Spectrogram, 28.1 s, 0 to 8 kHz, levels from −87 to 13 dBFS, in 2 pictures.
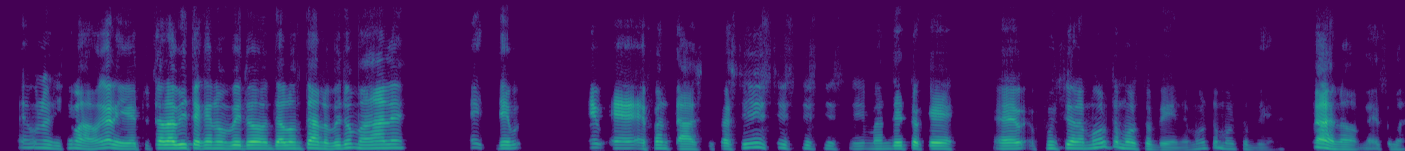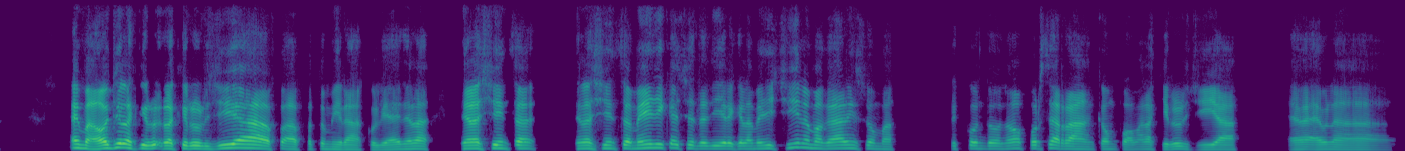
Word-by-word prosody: E - - -19
uno 200 -2 -10
dice: 150 -5 -14
"Mah, 175 -7 -5
magari 175 +2 -2
è 145 -1 -5
tutta 165 +3 -2
la 180 0 +6
vita 185 0 +2
che 170 +1 -1
non 170 -1 -4
vedo 170 0 +1
da 160 0 -1
lontano 165 0 -1
vedo 165 +7 -5
male, 185 +2 -3 0.6
e 205 -3 -18
dev" 170 +3 -6 0.7
è 205 -1 -7
è 175 -1 -2
fantastico. 135 -5 -7
Sì, 215 +2 -8
sì, 190 -3 -14
sì, 170 -3 -14
sì, 155 -2 -17
sì, 145 +1 -19
m'han 145 0 -14
detto 160 0 -3
che, 150 -3 -2 0.3
ehm, 155 +1 -5
funziona 170 0 -4
molto, 200 +8 -8
molto 155 -7 -7
bene, 100 -2 -15
molto, 155 +9 -18
molto 135 -7 -18
bene. 95 -4 -31 0.4
Ma - - +3
no, 120 -3 -10
beh 70 +2 -20
insomma, 70 - -21 0.7
eh 195 - +6
ma 160 -6 +7
oggi 180 +4 +8
la 205 -3 +10
chirur 170 +1 +3
la 155 -1 +7
chirurgia 165 +4 +6
ha 145 - +5
fa - - 0
ha 125 - -1
fatto 135 +1 -8
miracoli 115 -2 -3
eh, 120 +2 0
nella 140 0 0 0.3
nella 160 +1 +7
scienza 170 -1 +2 0.4
nella 160 +1 +1
scienza 165 +2 0
medica, 190 +3 +3
c'è 175 -1 -4
da 155 0 0
dire 150 0 0
che 150 - -1
la 145 0 -2
medicina 185 +7 -3
magari, 170 0 +1
insomma 145 -5 -7 0.5
secondo 150 0 -5
no, 155 +3 -4
forse 170 +2 -3
arranca 135 -5 +1
un 130 -1 -8
po', 115 - -6
ma 125 - -11
la 130 -3 -6
chirurgia 120 -3 -3 0.5
è 115 - -16
è 120 0 -3
una 115 -4 -8
155 Hz, 170 wpm, -23 LUFS, 135-175 Hz, 0.7 s, la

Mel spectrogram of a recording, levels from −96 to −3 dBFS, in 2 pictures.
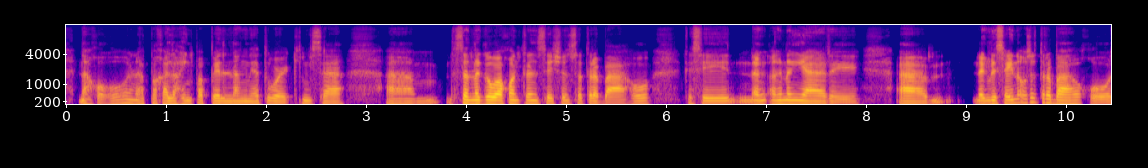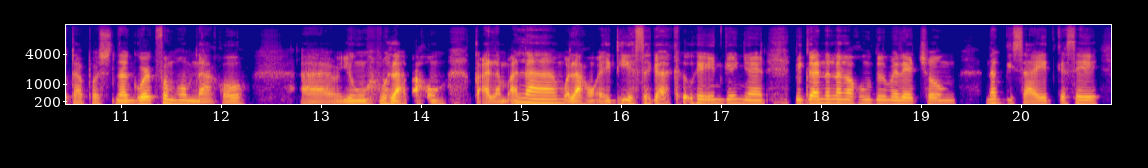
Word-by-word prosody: Naku, 130 +8 -4
napakalaking 125 -1 -2
papel 125 -1 0
ng 120 0 -1
networking 120 0 -2
sa, 115 -2 -2 0.4
um, 115 +8 -5
sa 155 - +3
nagawa 145 -2 +8
kong 145 0 +2
transisyon 135 -1 -2
sa 130 - -5
trabaho. 115 +1 +1 0.3
Kasi, 125 -1 -2
nang 130 +1 -1
ang 135 0 +1
nangyari, 115 -5 +2 0.3
um, 115 - +2 0.3
nag-resign 140 +3 +3
ako 170 - -2
sa - - -24
trabaho 140 -6 +4
ko, 125 - -4
tapos 120 +2 -6
nag-work 130 +3 +4
from 155 -4 +1
home 130 -2 -1
na 110 -2 -1
ako. 125 +3 -3 0.5
Ah, 110 0 -3
yung 125 0 0
wala 130 -1 +4
pa - - +2
akong 125 -1 -4 0.3
kaalam-alam. 155 +8 +2
Wala - - +5
akong 120 -1 -4
idea 125 +4 -2
sa 105 - -5
gagawin, 150 - -1
ganyan. 150 -3 -2 0.3
Bigla 150 +1 +5
na 160 0 -1
lang 155 -1 +2
akong 150 0 -4
dumeretsong 135 -3 -1 0.3
nag-decide. 135 -5 -2
Kasi, 140 0 -1
130 Hz, 140 wpm, -23 LUFS, 120-145 Hz, 0.5 s, nagawa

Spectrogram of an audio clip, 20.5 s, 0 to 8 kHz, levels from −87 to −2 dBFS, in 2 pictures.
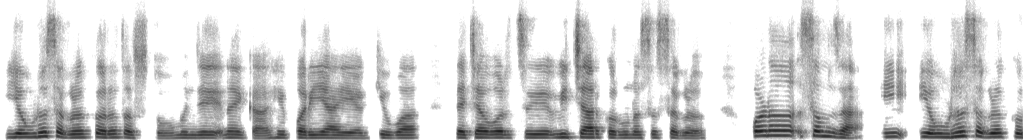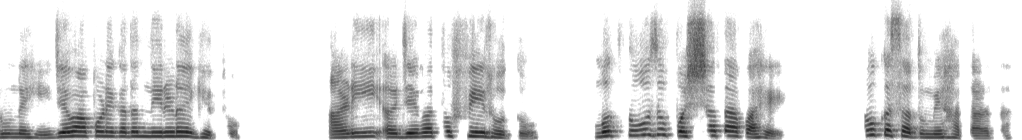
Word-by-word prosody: एवढं 200 +3 +3
सगळं 185 -6 +1
करत 185 -1 +1
असतो 160 -5 -5
म्हणजे 160 0 -2
नाही 170 -1 -2
का 135 - -4
हे 170 - -3
पर्याय 160 -3 0 0.2
किंवा 160 -2 -1 0.4
त्याच्यावरचे 175 0 +1
विचार 185 0 +2
करून 165 -1 -2
असं 165 +1 -6
सगळं 145 -5 -3 0.5
पण 270 +1 +5 0.4
समजा, 235 - +2 0.3
की 215 +1 -4 0.2
एवढं 200 +3 +3
सगळं 210 -5 +3
करूनही 190 -4 -2
जेव्हा 240 +3 +6
आपण 250 0 +1
एखादा 240 0 0
निर्णय 240 0 +3
घेतो 180 -6 -8 1.0
आणि 220 +5 -1
अ, 205 - +2
जेव्हा 210 +3 +4
तो 260 - +1 0.2
फेल 235 -3 +4
होतो, 160 -5 -5 0.7
मग 260 +2 +5
तो 290 +3 -2
जो 325 0 -2
पश्चाताप 255 -1 +3
आहे, 185 0 0 0.7
तो 310 +2 -3
कसा 280 -5 +4
तुम्ही 185 -1 -2
हाताळता? 140 -7 -7
190 Hz, 120 wpm, -23 LUFS, 165-235 Hz, 1.0 s, जेव्हा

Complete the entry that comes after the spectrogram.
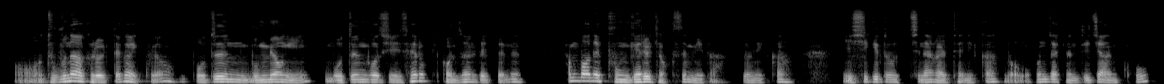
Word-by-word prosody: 어 - - -7
누구나 135 +7 +5
그럴 105 -5 +4
때가 140 +5 +3
있고요. 140 +4 -3 0.2
모든 110 0 +3
문명이 105 +2 +3
모든 110 +3 0
것이 105 -2 0
새롭게 150 +7 0
건설이 110 +2 0
될 100 -2 -1
때는 115 +3 -4 0.4
1 160 +1 -2
번의 160 -2 +6
붕괴를 115 0 +5
겪습니다. 100 -4 -5
그러니까 90 +5 -5 0.5
이 90 - -1
시기도 115 +1 -2
지나갈 100 -3 -1
테니까 95 +7 -5
너무 - - -5
혼자 120 0 +1
견디지 100 0 -4
않고 105 +6 -3
110 Hz, 315 characters per minute, -24 LUFS, 100-120 Hz, 0.5 s, 번의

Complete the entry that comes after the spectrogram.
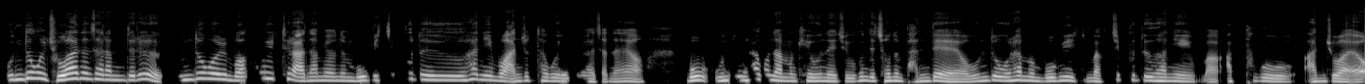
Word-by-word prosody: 운동을 255 +5 +2
좋아하는 250 +7 +6
사람들은 215 - 0 0.2
운동을 245 +3 +2
뭐 185 -3 +1
하루이틀 270 -4 -2
안 170 0 +3
하면은 180 -1 -1
몸이 175 +2 +1 0.2
찌뿌둥하니 210 - 0
뭐 170 -3 +2
안 155 - +1
좋다고 170 -2 -3
얘기를 145 -1 -5
하잖아요. 130 +1 -4 0.4
뭐 180 +2 +4
운동하고 185 +7 -2
나면 170 -5 +1
개운해지고 155 -3 -1
근데 180 -1 0
저는 165 0 0
반대예요. 145 -3 +1
운동을 175 +5 +1
하면 180 -5 +1
몸이 165 +3 +1
막 145 -3 -4
찌뿌둥하니 170 -9 -1
막 115 - -4
아프고 145 -4 -3
안 135 +2 -3
좋아요. 140 -4 +2
175 Hz, 365 characters per minute, -21 LUFS, 155-205 Hz, 0.4 s, 좋아하는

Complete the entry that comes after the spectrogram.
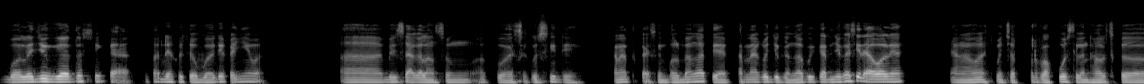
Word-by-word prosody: boleh 115 +1 +5
juga 125 -1 +7
tuh 135 - +1
sih, 130 0 -5
Kak. - - -5
Entar 125 +3 -8
deh, 120 -1 0
aku 120 - -2
coba 105 0 -1
deh 125 - +1
kayaknya, 125 +3 -4 0.8
eee, 105 0 -2
bisa 105 -2 0
agak 105 0 +1
langsung 105 0 -4
aku 100 -2 -5
eksekusi 100 +5 -3
deh 95 -4 -6 0.3
karena 110 +2 -2
itu 115 - -10
kayak 100 - -5
simple 105 0 -1
banget 125 +5 +1
ya, 105 -1 +2
karena 110 +2 -4
aku 115 - +2
juga 105 -2 -1
nggak 105 - +1
kepikiran 115 -1 +1
juga 120 +5 +2
sih 140 - +4
di - - +5
awalnya, 125 +1 +4 0.5
yang 100 - -3
awalnya 105 +1 0
cuman 105 - -4
cet 100 -1 -3
terfokus 105 +3 0
dengan 105 -1 0
harus 100 -1 0
ke 105 -2 -1
110 Hz, 215 wpm, -26 LUFS, 105-120 Hz, 0.8 s, juga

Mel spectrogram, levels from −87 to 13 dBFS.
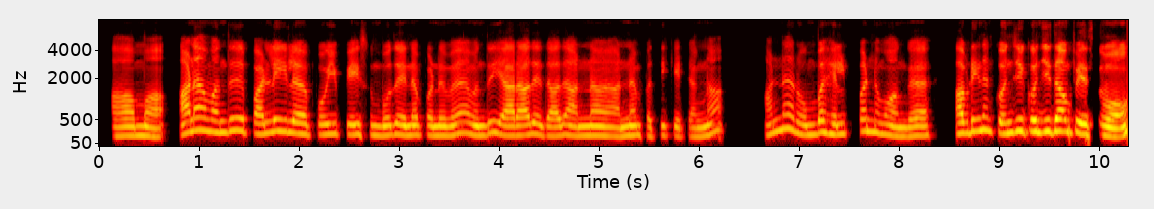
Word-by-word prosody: ஆமா. 175 0 +1 0.3
ஆனா 255 +5 +3 0.2
வந்து 235 +3 -2 0.2
பள்ளியில 235 +3 0 0.2
போய் 200 +1 -2
பேசும்போது 185 0 -1
என்ன 185 +1 +2
பண்ணுவேன் 180 +5 0
வந்து, 180 +4 0
யாராவது 185 +3 +2
ஏதாவது 175 +2 -1
அண்ணன் 175 0 +1
அண்ணன் 180 +2 0
பத்தி 165 +2 -8
கேட்டாங்கன்னா, 165 +3 -4 0.5
"அண்ணன் 275 0 -2
ரொம்ப 195 +5 -1
ஹெல்ப் 205 +2 -3
பண்ணுவாங்க" 195 -10 -1 0.5
அப்பிடின்னு 250 +5 +2
கொஞ்சி, 225 +4 +2
கொஞ்சி 245 0 +5
தான் 245 -1 +3
பேசுவோம். 175 -5 +5
190 Hz, 140 wpm, -23 LUFS, 175-225 Hz, 0.5 s, கொஞ்சி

